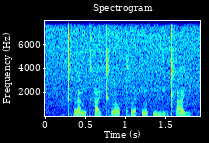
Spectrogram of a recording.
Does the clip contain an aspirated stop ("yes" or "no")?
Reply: yes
